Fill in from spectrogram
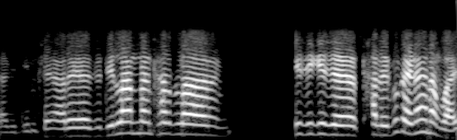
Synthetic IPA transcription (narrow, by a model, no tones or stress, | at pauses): laɡidimseaɾezedilandaŋtʰaɾpla | ɡiziɡizetʰalebɯkajnanaŋbaj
